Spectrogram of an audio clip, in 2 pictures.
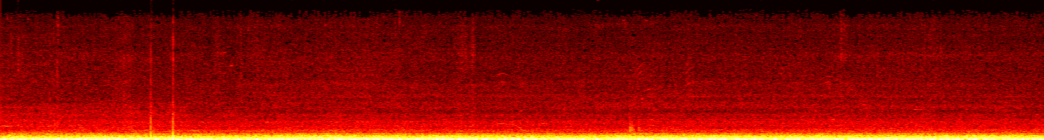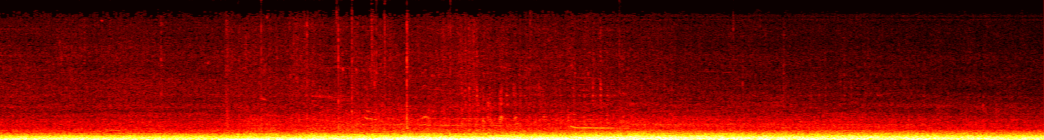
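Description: Steady low rumble of a jet airliner heard from inside the passenger cabin, growing a little louder about two-thirds of the way through.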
